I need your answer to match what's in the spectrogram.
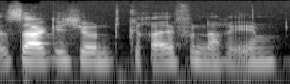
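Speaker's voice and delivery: plain reading voice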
